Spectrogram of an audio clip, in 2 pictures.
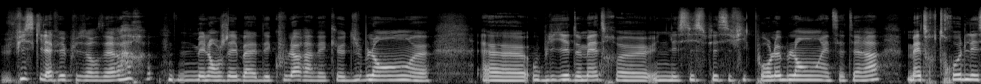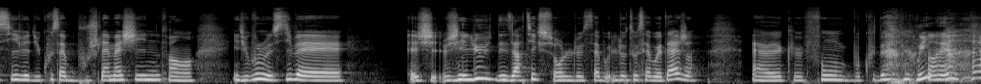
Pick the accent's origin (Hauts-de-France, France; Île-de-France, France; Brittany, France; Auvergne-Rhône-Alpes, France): Hauts-de-France, France; the Nord; j'ai grandi, j'ai grandi dans le Nord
